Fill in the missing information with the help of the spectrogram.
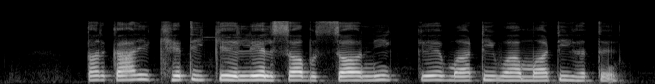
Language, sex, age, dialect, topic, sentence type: Maithili, male, 18-24, Southern/Standard, agriculture, question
